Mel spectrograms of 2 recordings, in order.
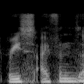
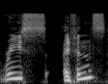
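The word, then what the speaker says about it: Rhys Ifans: Reese Ifans. Am I pronouncing his name right? – Reese Ifans. – Reese Ifans. – I know it's Reese. – Yeah, Reese Ifans.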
